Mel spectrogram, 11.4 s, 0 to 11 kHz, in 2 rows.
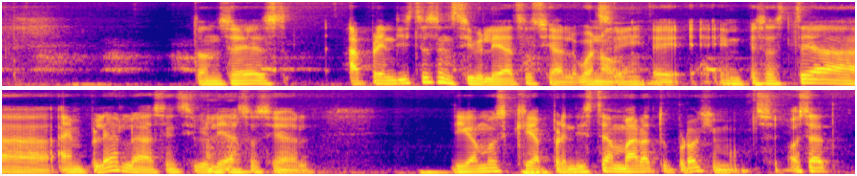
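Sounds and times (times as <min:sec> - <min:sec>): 
dogs in a neighbourhood barking: 0:00.0 - 0:02.2, 0:03.4 - 0:05.2
steady hum: 0:00.0 - 0:11.3
speech: 0:01.3 - 0:08.0, 0:08.7 - 0:11.3.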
